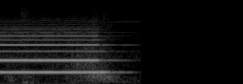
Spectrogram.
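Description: Electronic keyboard holding a single note, the C above middle C, which is released about a second in and dies away quickly, ending the melody on the tonic of the yona-nuki scale.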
